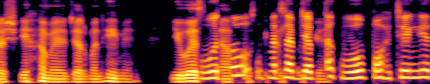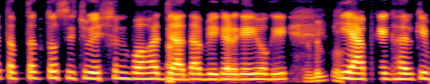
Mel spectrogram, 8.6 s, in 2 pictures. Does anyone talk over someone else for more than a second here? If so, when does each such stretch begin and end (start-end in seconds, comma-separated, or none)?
2.0-3.3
